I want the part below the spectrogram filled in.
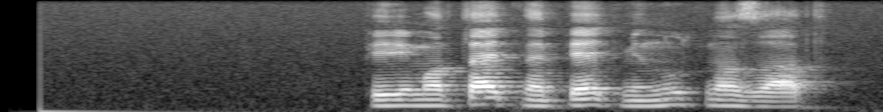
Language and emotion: Russian, neutral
